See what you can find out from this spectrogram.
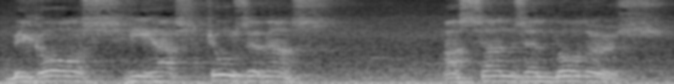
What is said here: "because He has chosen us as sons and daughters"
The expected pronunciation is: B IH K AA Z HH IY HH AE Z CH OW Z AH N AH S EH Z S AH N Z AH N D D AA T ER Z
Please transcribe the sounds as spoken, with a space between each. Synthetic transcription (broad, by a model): B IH K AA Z HH IY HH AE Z CH OW Z AH N AH S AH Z S AH N Z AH N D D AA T ER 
